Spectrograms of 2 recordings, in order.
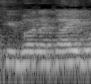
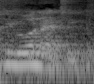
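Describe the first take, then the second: First: Fibonacci said as "fibona-KAI"; variant pronunciation. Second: Fibonacci said with a ch sound, "fibo-NAH-chee"; correct pronunciation. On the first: Teacher showing another reading some people use, Fibonacci as "fibona-kai". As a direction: end Fibonacci in a hard k and "eye" sound. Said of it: "उसके अलग-अलग pronunciation है". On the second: Teacher giving the class the correct one, Fibonacci with "-chee". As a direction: end Fibonacci in a soft "-chee", not k. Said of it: "the correct one is". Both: Shown as a demonstration.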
